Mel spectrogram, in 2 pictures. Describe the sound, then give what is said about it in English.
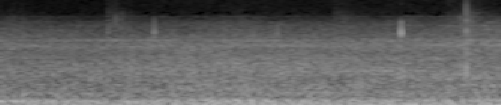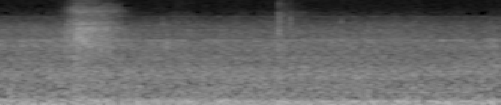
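Heavy trucks and construction machinery tearing up a road rumble in a steady, dense roar that dominates the scene, with a few brief metallic clanks and hisses cutting through the constant engine drone. “We're getting ready to tear up the road here. So there's big trucks and equipment.”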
